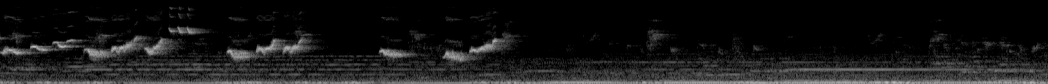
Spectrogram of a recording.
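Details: White-rumped shama singing learned cililin material: rapid bursts of rising, upslurred whistles and sharp chips for about five seconds, then quieter scattered notes, all over a constant low hum and background noise.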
